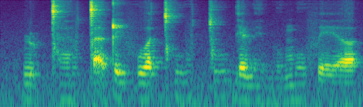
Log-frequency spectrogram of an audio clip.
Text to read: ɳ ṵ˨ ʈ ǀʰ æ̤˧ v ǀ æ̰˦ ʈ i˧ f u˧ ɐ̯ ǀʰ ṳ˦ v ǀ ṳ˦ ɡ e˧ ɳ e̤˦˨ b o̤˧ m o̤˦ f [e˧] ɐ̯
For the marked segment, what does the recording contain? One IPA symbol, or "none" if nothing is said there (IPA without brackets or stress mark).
e˨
